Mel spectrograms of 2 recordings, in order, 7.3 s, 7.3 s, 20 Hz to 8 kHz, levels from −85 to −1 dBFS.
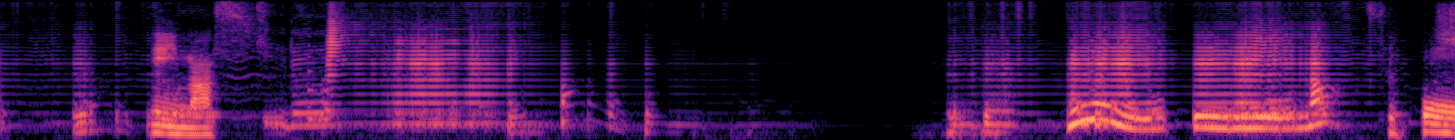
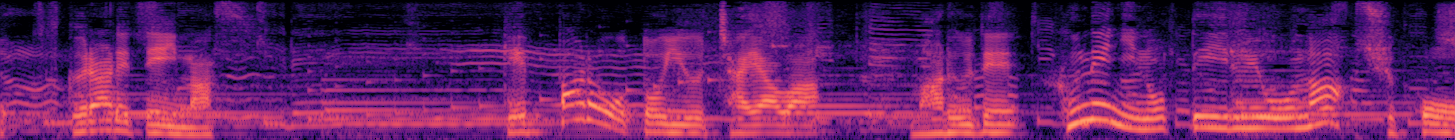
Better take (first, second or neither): second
